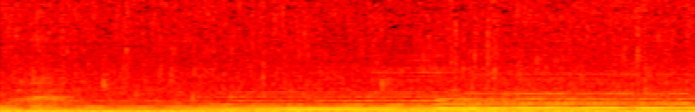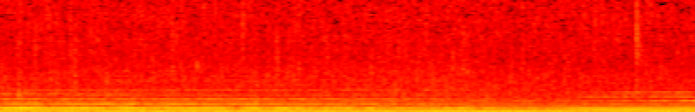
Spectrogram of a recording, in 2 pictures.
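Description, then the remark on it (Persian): Steady, heavy rain from a storm pours without pause, a dense constant hiss and patter with no voices, while a faint sustained tonal drone hums underneath throughout. “وقتی طوفان تمام بشه میان سراغ ما.”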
